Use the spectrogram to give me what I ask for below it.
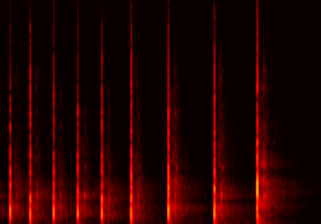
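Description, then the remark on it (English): Nine sharp knocks on a wooden door, each one ringing briefly. The knocks start quick and gradually slow, with no voices over them. “Somebody knocking on your heart's door.”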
